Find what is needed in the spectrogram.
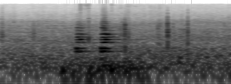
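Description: Two short car horn toots in quick succession, a bit under a second in, over low steady parking-lot background noise. A few faint clicks follow.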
